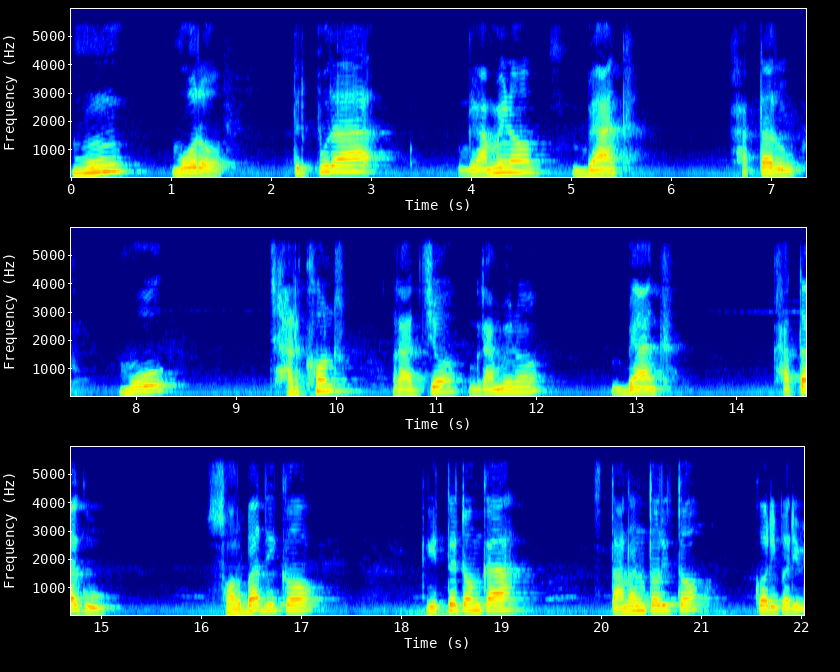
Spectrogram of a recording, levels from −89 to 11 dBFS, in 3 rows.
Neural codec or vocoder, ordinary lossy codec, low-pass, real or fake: none; none; 5.4 kHz; real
